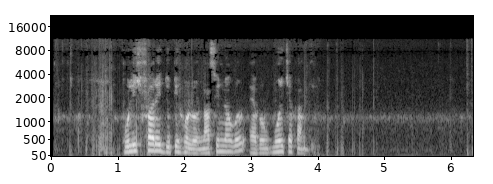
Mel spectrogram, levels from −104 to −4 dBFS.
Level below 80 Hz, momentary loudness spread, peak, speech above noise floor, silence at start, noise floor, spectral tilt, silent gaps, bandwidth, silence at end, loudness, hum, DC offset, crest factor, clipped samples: -58 dBFS; 22 LU; -2 dBFS; 37 dB; 0.3 s; -60 dBFS; -6 dB/octave; none; 11.5 kHz; 2.45 s; -23 LUFS; none; under 0.1%; 24 dB; under 0.1%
